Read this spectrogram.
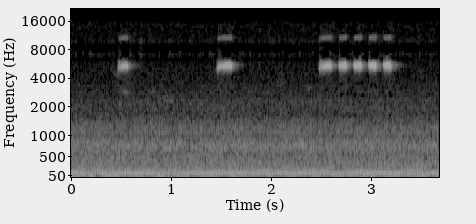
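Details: At dawn in summer, a cricket hidden in plants by a closed window sounds two lone high chirps a second apart, then a quick run of six ringing pulses; soft constant low hum in the room.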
